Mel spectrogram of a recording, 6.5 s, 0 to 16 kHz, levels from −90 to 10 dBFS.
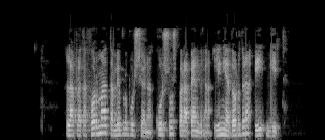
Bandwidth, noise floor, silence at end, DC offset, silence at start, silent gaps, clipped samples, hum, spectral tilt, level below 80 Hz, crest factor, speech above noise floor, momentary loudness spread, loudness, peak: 8 kHz; -79 dBFS; 0.9 s; under 0.1%; 1.35 s; none; under 0.1%; none; -4.5 dB/octave; -54 dBFS; 18 dB; 63 dB; 6 LU; -16 LUFS; 0 dBFS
